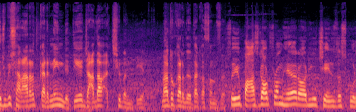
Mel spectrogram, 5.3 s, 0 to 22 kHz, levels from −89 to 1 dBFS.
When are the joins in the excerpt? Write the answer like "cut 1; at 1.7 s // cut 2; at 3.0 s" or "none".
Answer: none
